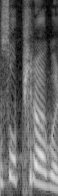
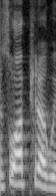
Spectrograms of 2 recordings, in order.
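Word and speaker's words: SOAFEE: 이게 그 외국에서는 소피라고 읽고 우리나라에서는 소아피라고 있는데 어쨌든 뭐 이 소피라고 하는 단체가 최근에 많이 이슈가 되고 있습니다.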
